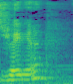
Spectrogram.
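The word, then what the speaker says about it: Genya: If this is supposed to be the Russian name, this is actually a Russian name, it's Zhenya, it's my name, so that's why I'm so excited.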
